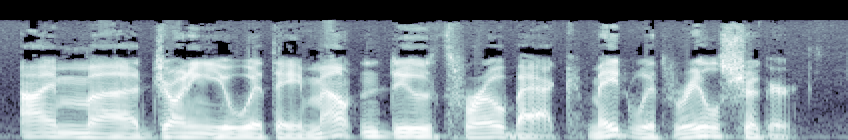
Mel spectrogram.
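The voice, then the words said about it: Deep voice, American accent. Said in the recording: “deep-voiced American friend ... the guy with the American accent”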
